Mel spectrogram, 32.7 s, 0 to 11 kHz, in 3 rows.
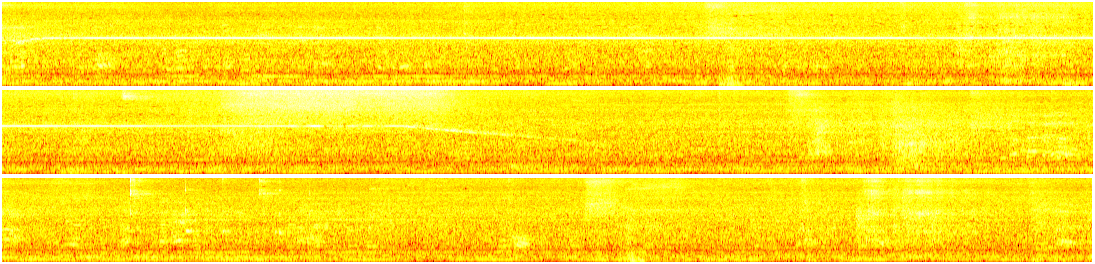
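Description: Injection moulding machine running with a low hum and a steady high whine that slides down in pitch and fades about 15 seconds in, as a motor winding down would. A short burst of hissing comes just before the whine falls, and a few sharp knocks follow in the second half.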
